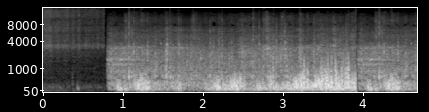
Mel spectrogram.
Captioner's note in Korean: 심상치 않은 바람소리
